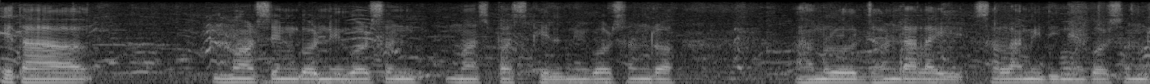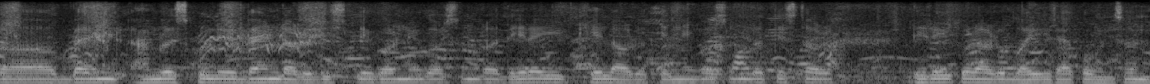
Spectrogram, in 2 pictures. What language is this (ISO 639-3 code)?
nep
